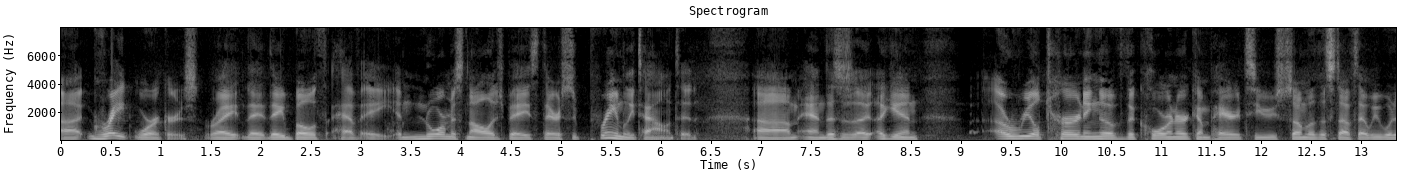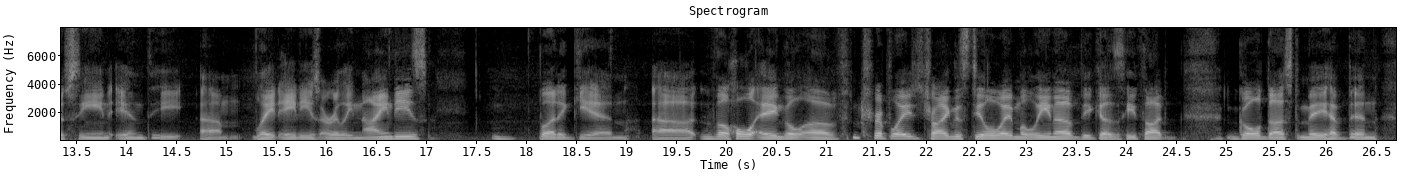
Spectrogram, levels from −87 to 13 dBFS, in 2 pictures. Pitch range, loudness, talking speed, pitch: 100-125 Hz, -24 LUFS, 150 wpm, 110 Hz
